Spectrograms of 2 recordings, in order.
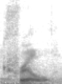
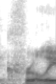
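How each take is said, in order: First: The name has a short vowel, rhyming with 'ill'. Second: The name has two syllables, ending in 'ee'. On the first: "I always said Krill" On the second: "I'm just like, no. Don't like that"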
